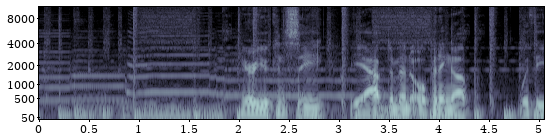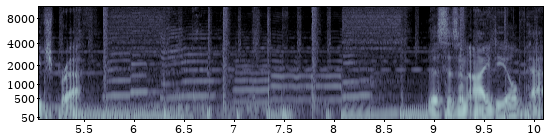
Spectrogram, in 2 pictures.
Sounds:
music, speech

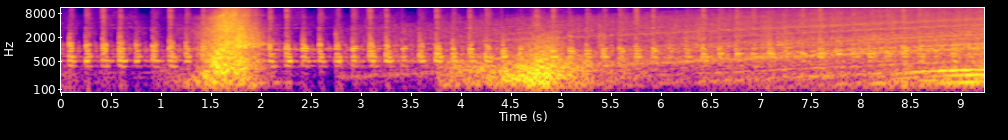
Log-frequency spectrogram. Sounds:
music

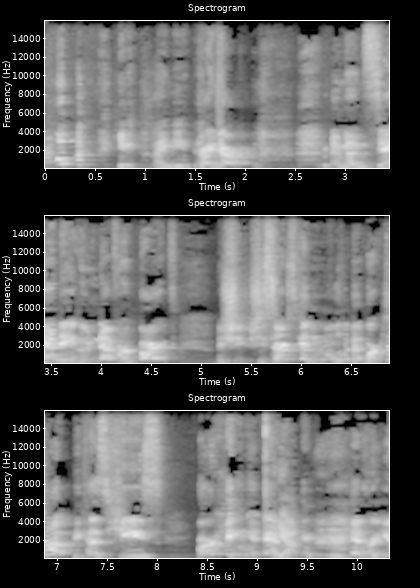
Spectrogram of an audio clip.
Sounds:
laughter, speech

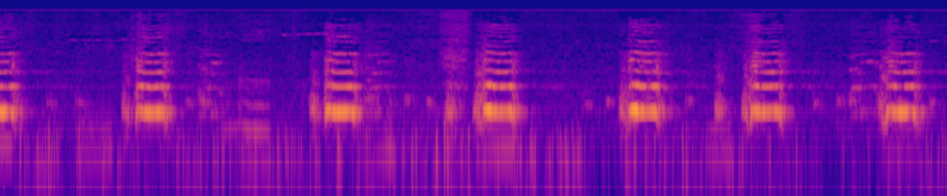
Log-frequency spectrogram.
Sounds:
livestock, animal

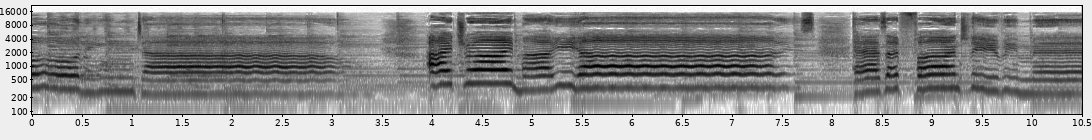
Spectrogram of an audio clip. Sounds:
music, female singing

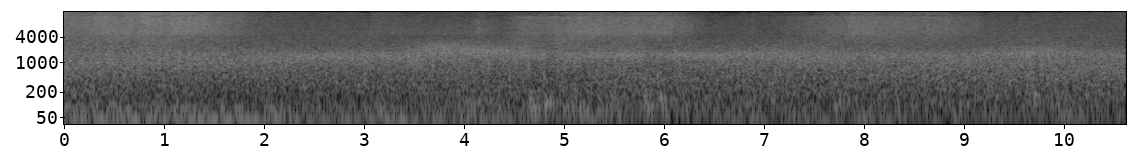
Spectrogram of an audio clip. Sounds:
outside, rural or natural

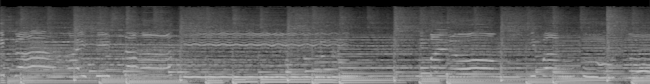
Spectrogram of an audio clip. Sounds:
music

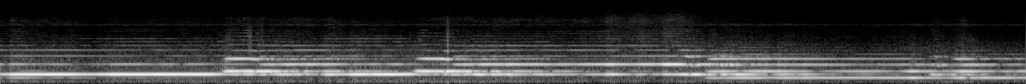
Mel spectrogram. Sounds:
wind instrument, music

